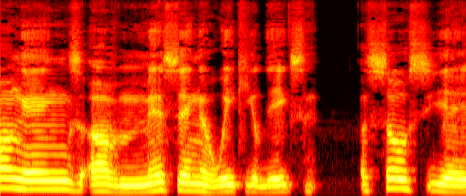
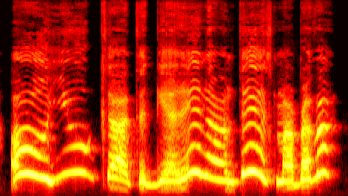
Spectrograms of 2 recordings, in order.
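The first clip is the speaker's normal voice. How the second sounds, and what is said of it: Mimicking a friend's voice. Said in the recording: “Well, he don't sound like that. I'm just doing a mimicky voice.”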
